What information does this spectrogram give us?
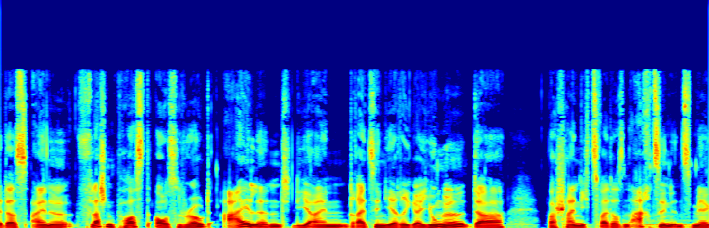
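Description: Male podcast host, calm, measured, mellow voice, dry studio sound. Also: mid-range voice, no echo. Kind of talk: news podcast presenting and interviewing.

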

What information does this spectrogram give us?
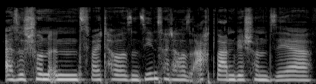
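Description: A woman in her thirties, a podcast guest, telling lively stories in a casual chat and laughing often. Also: medium pitch, a little fast, no echo, studio quality. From Germany, Berlin.

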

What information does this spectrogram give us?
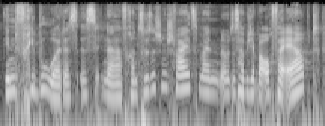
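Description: Woman, from Switzerland, panel guest, lively anecdotes, medium pitch. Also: normal speed. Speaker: guest, actress and writer. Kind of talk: casual live panel chat.

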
